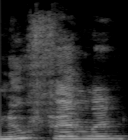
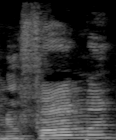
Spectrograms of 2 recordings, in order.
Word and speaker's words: Newfoundland: She is from Newfoundland, Canada.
